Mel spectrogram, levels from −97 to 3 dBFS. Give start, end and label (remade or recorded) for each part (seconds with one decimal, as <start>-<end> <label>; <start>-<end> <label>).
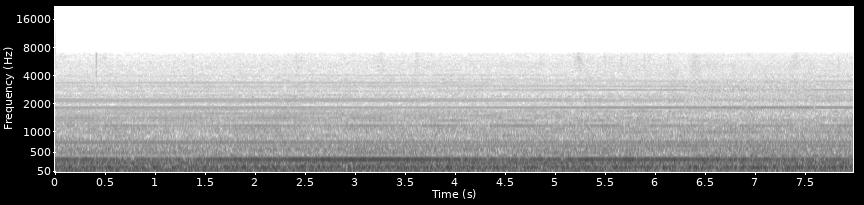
0.0-6.3 recorded; 6.3-7.6 remade; 7.6-8.0 recorded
